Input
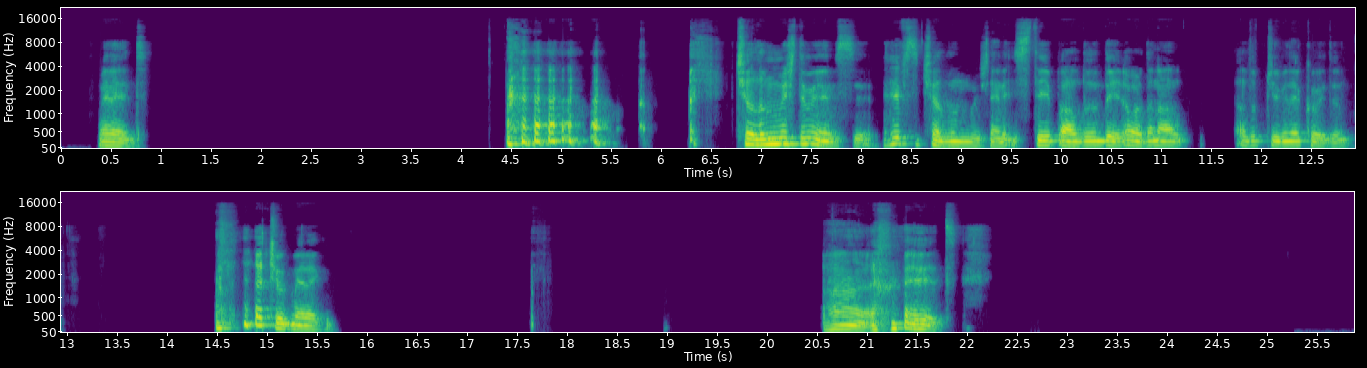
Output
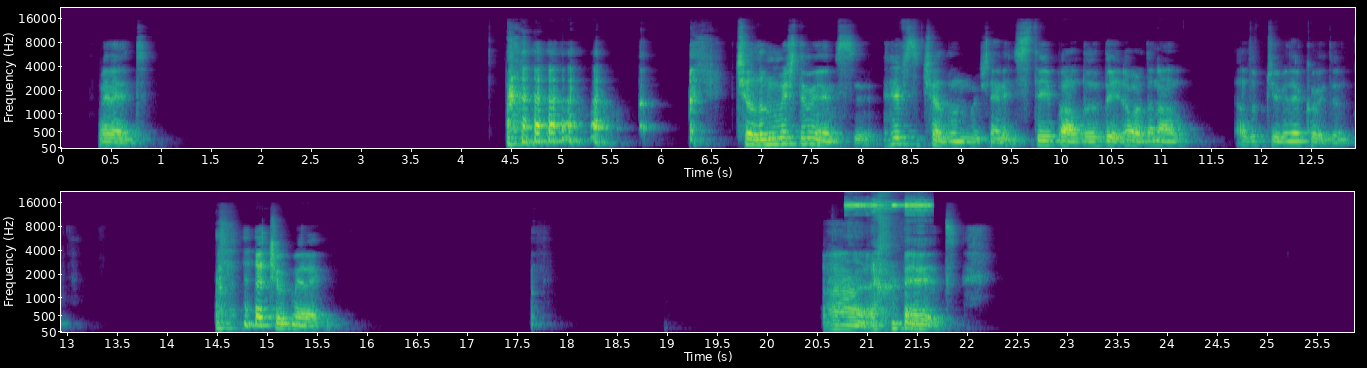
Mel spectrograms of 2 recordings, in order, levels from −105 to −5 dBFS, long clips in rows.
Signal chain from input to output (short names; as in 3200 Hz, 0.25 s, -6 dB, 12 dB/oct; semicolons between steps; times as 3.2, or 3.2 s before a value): shoebox room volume 150 m³, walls furnished, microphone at 0.73 m; 20.77–21.66 careless resampling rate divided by 3×, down filtered, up zero stuff; weighting filter A; gain -2 dB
